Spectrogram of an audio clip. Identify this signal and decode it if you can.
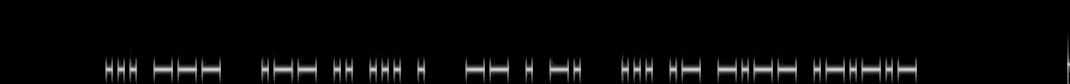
Morse code, heard as a keyed tone, about 21 wpm, 700 Hz. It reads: SO WISE MEN SAY.
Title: Sentences from Top 1600 Words 20wpm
